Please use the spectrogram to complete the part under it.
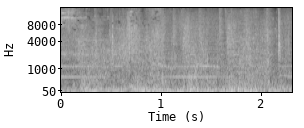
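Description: A robot exploding in the video game Wolfenstein The New Order, a dense rumbling crash with metallic clanking that stays fairly constant for about two seconds rather than hitting as one sharp blast.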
